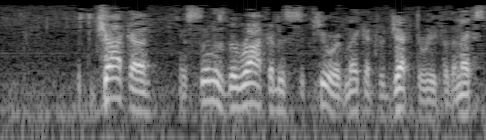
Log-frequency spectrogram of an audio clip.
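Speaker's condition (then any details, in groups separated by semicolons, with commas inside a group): No condition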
